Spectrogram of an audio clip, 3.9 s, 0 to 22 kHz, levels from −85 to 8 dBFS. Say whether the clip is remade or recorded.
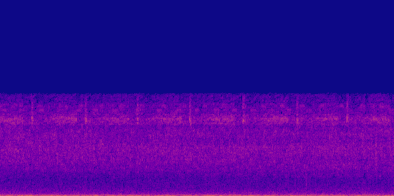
recorded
